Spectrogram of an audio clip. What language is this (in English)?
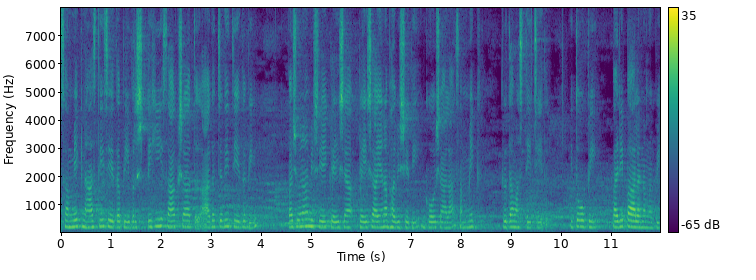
Sanskrit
